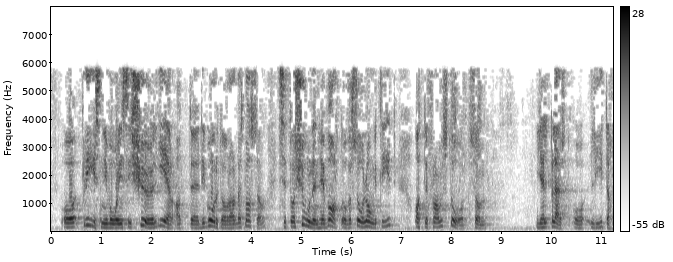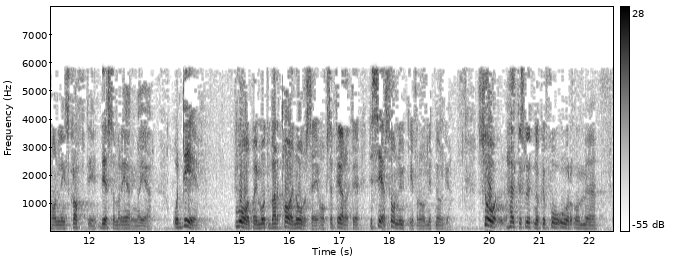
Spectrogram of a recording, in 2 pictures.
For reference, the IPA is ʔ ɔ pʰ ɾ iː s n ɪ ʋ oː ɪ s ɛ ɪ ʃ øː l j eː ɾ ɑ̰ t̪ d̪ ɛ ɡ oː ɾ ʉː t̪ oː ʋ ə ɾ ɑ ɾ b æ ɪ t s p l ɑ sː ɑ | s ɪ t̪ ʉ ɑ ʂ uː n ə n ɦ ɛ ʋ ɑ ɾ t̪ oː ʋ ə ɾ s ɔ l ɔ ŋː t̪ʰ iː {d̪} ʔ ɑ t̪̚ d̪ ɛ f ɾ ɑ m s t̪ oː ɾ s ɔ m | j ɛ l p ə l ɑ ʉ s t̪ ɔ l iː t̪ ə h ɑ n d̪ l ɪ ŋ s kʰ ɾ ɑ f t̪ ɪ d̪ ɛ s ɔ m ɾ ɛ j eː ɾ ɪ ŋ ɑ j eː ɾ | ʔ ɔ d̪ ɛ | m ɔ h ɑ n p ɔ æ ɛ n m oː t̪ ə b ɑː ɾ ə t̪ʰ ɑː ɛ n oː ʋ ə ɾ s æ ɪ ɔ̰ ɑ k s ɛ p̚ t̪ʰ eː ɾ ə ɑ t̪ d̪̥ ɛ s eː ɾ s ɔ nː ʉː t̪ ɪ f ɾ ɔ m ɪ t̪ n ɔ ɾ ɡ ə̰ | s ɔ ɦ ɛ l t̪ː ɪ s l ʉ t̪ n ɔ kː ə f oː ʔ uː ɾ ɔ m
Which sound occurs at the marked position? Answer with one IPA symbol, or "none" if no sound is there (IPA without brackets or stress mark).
d̪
